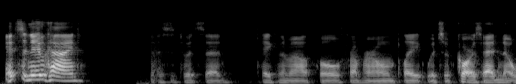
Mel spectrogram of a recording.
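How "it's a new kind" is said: high, loud wifely voice; breezy assurance. A narrator's reading. Wife covering up worm trick, high and loud. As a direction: pitch it up and brush off his worry.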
